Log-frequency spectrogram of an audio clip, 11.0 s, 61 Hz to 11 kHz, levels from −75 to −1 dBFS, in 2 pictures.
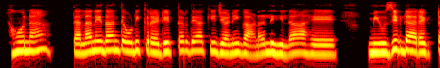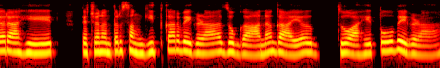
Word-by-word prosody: हो 220 +3 +3
ना. 230 +3 +1 0.3
त्याला 195 +2 +1
निदान 240 +1 +2
तेवढी 225 0 +2
क्रेडिट 215 -1 +1
तर 230 0 -2
द्या 230 0 0
की 220 - -1
ज्यानी 200 0 +1
गाणं 175 -1 -2
लिहिलं 185 -4 +2
आहे. 180 -3 -1 0.5
म्युझिक 205 +5 +5
डायरेक्टर 220 0 +2
आहेत. 200 -1 +1 0.4
त्याच्यानंतर 215 +1 0
संगीतकार 215 +2 -1
वेगळा 200 -2 0
जो 215 - +2
गाणं 180 +3 -1
गायक 195 +1 0 0.3
जो 200 0 +1
आहे 185 +1 -1
तो 225 +1 +1
वेगळा 185 -8 +1
205 Hz, 140 wpm, -23 LUFS, 190-225 Hz, 0.5 s, म्युझिक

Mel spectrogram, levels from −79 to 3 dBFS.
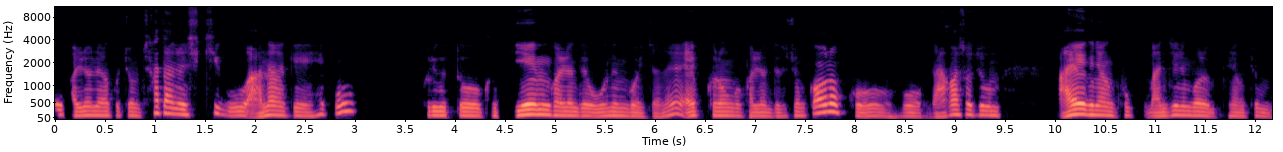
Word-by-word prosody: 관련해 125 +2 0
갖고 115 -1 -3
좀 115 -1 -4
차단을 175 - +2
시키고 120 - -3
안 115 - +1
하게 115 -5 -1
하고 200 - -2 0.7
그리고 120 0 0
또 115 -2 +2
그 110 - -8 0.2
DM 145 +2 +7
관련돼 120 -3 +1
오는 110 +1 0
거 105 -2 -1
있잖아요. 110 - -4
앱 120 +1 -2
그런 115 0 0
거 110 - -5
관련돼서 105 -1 -4
좀 115 +3 -6
꺼 195 - +4
놓고 105 - 0
뭐 100 -1 -4
나가서 140 +12 0
좀 125 -2 -1 0.6
아예 145 - +7
그냥 130 -4 +2
곡 115 +2 -10
만지는 110 +6 -2
걸 115 -4 0
그냥 105 -3 -6
좀 100 -5 -6
115 Hz, 310 characters per minute, -23 LUFS, 105-135 Hz, 0.7 s, DM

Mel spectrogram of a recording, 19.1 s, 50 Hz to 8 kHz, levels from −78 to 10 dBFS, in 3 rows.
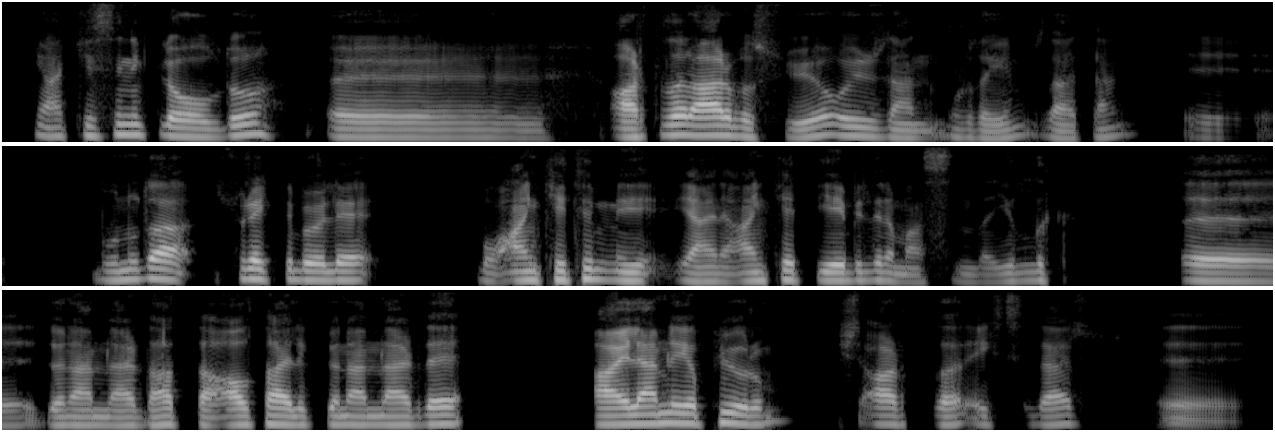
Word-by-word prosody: Ya, 140 -4 -6
kesinlikle 150 +2 -2
oldu. 135 +5 +1 0.3
Eee, 120 -2 -4 0.3
artılar 135 +6 +4
ağır 155 -1 +8
basıyor. 125 +3 -3
O 150 - 0
yüzden 120 -5 -6
buradayım 120 +4 -10
zaten. 125 +3 -11 0.2
Eee, 110 -2 -22 0.6
bunu 145 +2 -4
da 155 -5 +5
sürekli, 155 -1 0
böyle, 140 -1 +2 0.5
bu - - -9
anketi 140 +3 +1
mi, 130 -4 -2
yani, 120 -3 -3
anket 130 +4 -3
diyebilirim 130 -2 -1
aslında. 110 +1 -14
Yıllık, 125 +3 -11 0.5
eee, 120 -2 0
dönemlerde, 125 -1 -2
hatta 130 -1 0
6 130 +2 +3
aylık 130 -1 +2
dönemlerde 130 +1 +1 0.7
ailemle 145 +3 +7
yapıyorum. 150 +2 +1 0.2
İşte, - - -18
artılar, 135 -1 -2
eksiler, 130 +1 -8 0.4
eee, 65 -2 -12
130 Hz, 115 wpm, -24 LUFS, 120-140 Hz, 0.7 s, ağır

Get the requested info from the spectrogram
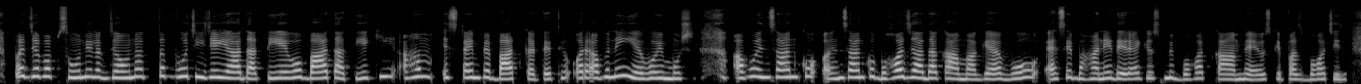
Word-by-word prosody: पर 390 - +2
जब 375 0 0
आप 370 0 0
सोने 320 0 +2
लग 330 -4 0
जाओ 300 0 +3
ना, 360 +3 +1 0.2
तब 390 -2 -3
वो 370 +1 +3
चीज़ें 330 -3 +2
याद 285 -3 +3
आती 260 +2 0
हैं, 295 - +1
वो 320 +3 +2
बात 285 +1 +3
आती 270 -1 -1
है 295 - -1
कि 370 0 -1
हम 350 +3 0
इस 315 0 -3
टाइम 315 -1 +3
पे 330 - +1
बात 255 +1 +3
करते 245 0 -2
थे - - -4
और 300 +1 -2
अब 295 +3 0
नहीं 370 +2 +2
है 280 - +3
वो 275 +2 0
इमोशन 275 +2 -2
अब 295 - -1
वो 370 - 0
इंसान 340 0 +2
को 380 - -1
अ, - - -3
इंसान 325 +4 +2
को 360 +1 -2
बहुत 325 +6 +3
ज़्यादा 295 -3 +2
काम 250 -3 +1
आ 235 - 0
गया 240 +1 -1
है, 250 - +1
वो 270 +7 -2
ऐसे 305 +5 -3
बहाने 260 +2 -1
दे 260 -1 +1
रहा 255 - -1
है 270 - -3
कि 290 - -6
उसमें 285 -1 -2
बहुत 270 +4 -4
काम 235 0 0
है, 225 -2 -2
उसके 250 +2 -8
पास 235 0 -4
बहुत 250 +1 -3
चीज़ें 235 -1 -6
290 Hz, 260 wpm, -22 LUFS, 260-330 Hz, 0.2 s, जाओ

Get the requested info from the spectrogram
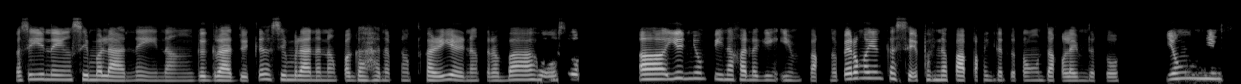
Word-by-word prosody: Kasi 230 +5 0
'yon 230 - -6
na - - +6
yung 215 - -6
simula 205 -4 +2
na, 195 +3 -9
eh, 180 -2 -4
ng 175 0 -9
ga-graduate 185 -2 +2
ka 230 - -2
na - - -9
simula 205 -2 +2
na 195 - -2
ng 190 0 -7
paghahanap 190 -1 -4
ng 185 -1 -12
career, 195 +1 +3
ng 180 0 -6
trabaho. 210 +4 0 0.2
So, 475 -1 -3 0.6
ah, 240 +1 +10
'yon 265 +2 +5
yung 270 -1 -5
pinaka 225 -3 -1
naging 200 -1 -6
impact 180 -2 -6
'no. 185 - -8
Pero 255 +3 +6
ngayon 290 -1 +1
kasi 265 -7 0
'pag 210 -1 -8
napapakinggan 200 -1 0
ko - - -6
tong 190 +1 -9
The 185 - +1
Climb 180 0 -2
na 180 - -9
'to, 175 +1 -6 0.5
yung 260 +3 +1 0.2
memes. 260 -2 -1
200 Hz, 195 wpm, -25 LUFS, 185-225 Hz, 0.6 s, ah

